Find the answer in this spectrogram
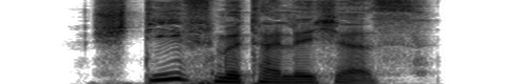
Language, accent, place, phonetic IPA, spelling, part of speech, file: German, Germany, Berlin, [ˈʃtiːfˌmʏtɐlɪçəs], stiefmütterliches, adjective, De-stiefmütterliches.ogg
- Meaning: strong/mixed nominative/accusative neuter singular of stiefmütterlich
